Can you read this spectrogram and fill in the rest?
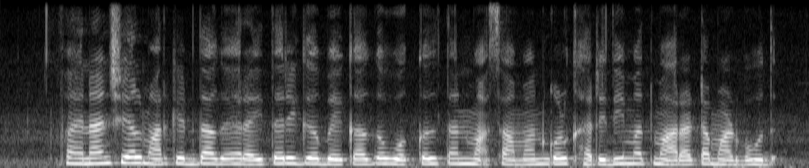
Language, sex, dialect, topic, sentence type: Kannada, female, Northeastern, banking, statement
